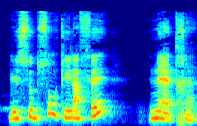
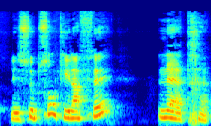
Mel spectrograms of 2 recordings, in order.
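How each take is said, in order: Both takes have the same delivery.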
